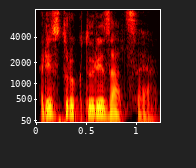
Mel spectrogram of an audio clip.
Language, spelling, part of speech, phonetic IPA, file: Russian, реструктуризация, noun, [rʲɪstrʊktʊrʲɪˈzat͡sɨjə], Ru-реструктуризация.ogg
- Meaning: restructuring, restructure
